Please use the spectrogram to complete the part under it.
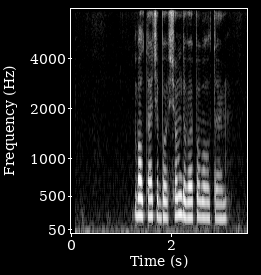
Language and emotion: Russian, neutral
